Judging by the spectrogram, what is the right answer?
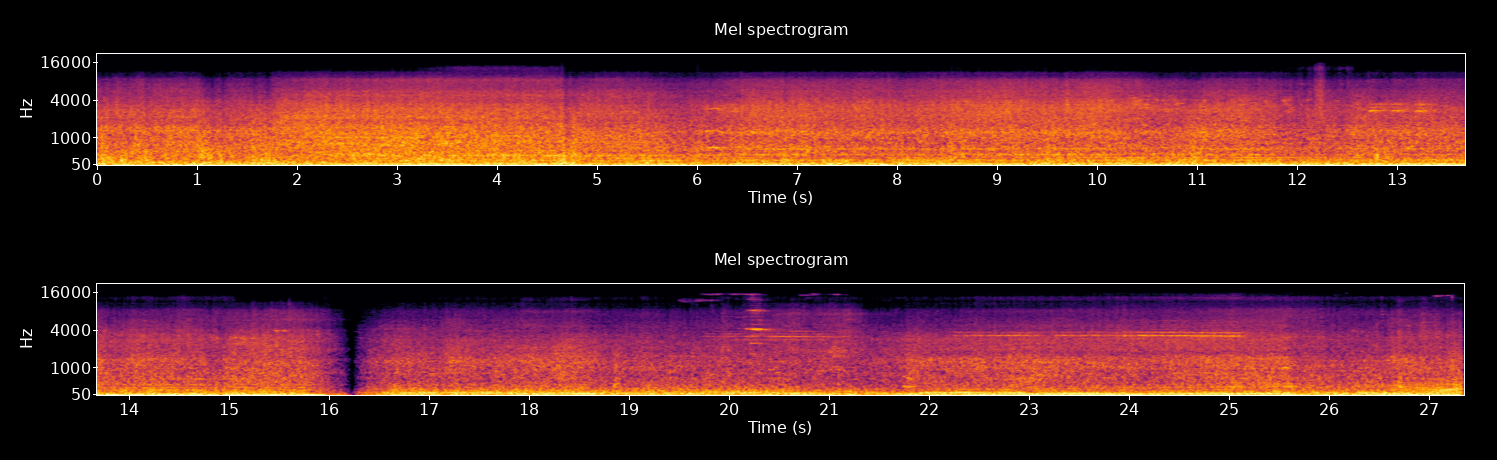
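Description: Engine and road noise of a moving bus heard from inside its cabin: a steady low rumble, breaking off for a moment about sixteen seconds in.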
